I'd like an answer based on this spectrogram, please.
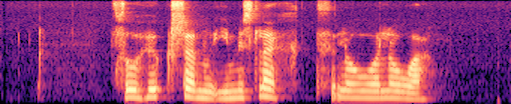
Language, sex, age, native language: Icelandic, female, 40-49, Icelandic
